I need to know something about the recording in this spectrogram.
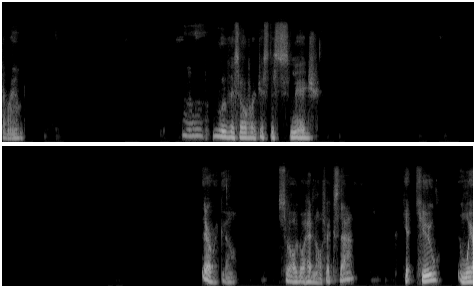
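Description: A middle-aged man talks calmly into a close microphone, with pauses.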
